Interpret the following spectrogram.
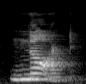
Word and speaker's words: knot: नॉट, KNOT, नॉट मतलब गठान, तो उसमें के बाद एन आ रहा है तो नॉट।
